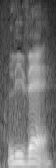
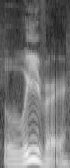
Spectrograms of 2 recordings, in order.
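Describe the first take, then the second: First: LIVE said French-style as "lee-vay"; French reading. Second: LEVER said as English "leaver", drawn out; English reading. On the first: Caster showing how the co-caster's tag sounds, French reading. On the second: Caster showing the tag's second meaning, English reading. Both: Shown as a demonstration.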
